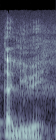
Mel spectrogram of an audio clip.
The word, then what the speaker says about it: Talibé: Así que vamos a escuchar a este africano, este senegalés, Nurukane, cantando Talibé, o Talibé se escribe, pero él lo pronuncia Talibé.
